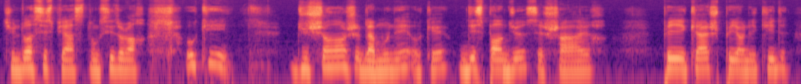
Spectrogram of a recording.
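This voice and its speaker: A man's voice: on the high side, fairly even intonation, unhurried. A young man from France with a French accent, chatting casually in a vlog, reading out words and reacting with surprise. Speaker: vlogger.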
